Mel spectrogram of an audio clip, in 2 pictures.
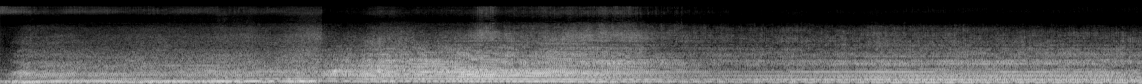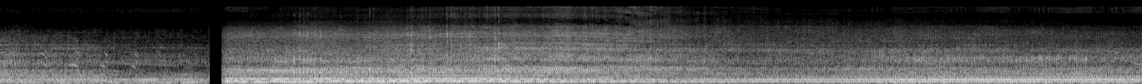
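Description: Racing jet boat running flat out as it speeds by: a loud, steady engine drone whose pitch slowly falls. The sound cuts out sharply a little past halfway, then a second stretch of the same falling engine drone follows.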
